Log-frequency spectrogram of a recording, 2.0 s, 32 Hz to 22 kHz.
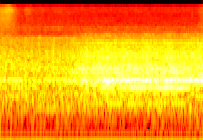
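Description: CB radio receiver audio on channel 11A: low hiss, then from about half a second in a steady humming tone fades in and grows louder. It is a baby monitor transmitting on that channel, heard through the radio's speaker.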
